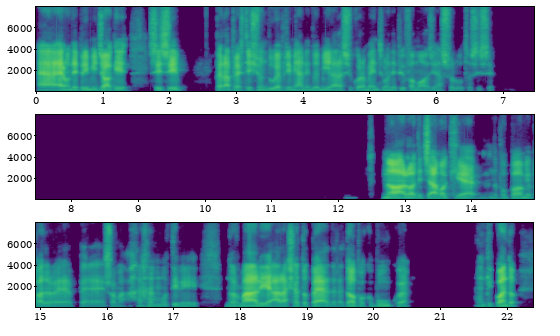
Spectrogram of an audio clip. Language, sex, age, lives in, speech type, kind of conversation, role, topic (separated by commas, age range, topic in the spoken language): Italian, male, 25-29, Italy, conversation, podcast, guest, Qual è un hobby che ti appassiona davvero?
